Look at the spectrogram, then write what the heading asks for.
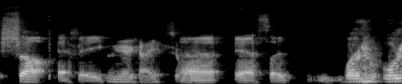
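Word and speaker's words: Tokyo Mirage Sessions ♯FE: Oh no, sorry, it's not hash. You pronounce it sharp FE.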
